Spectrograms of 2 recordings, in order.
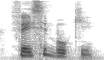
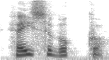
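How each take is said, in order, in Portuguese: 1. Termina com a vogal 'ee' acrescentada. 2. Termina com a vogal 'oo' acrescentada. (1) "os brasileiros pronunciam Facebook como Facebook" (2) "mas os japoneses dizem Facebook"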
